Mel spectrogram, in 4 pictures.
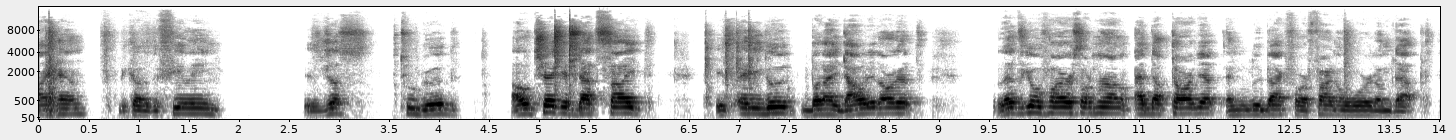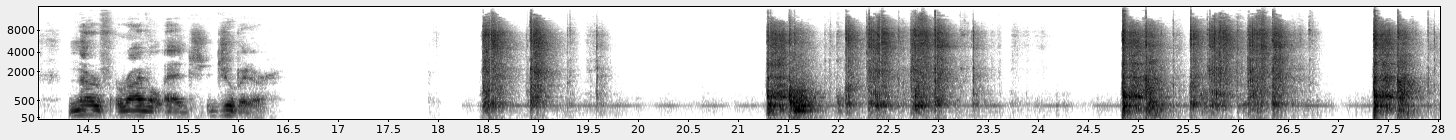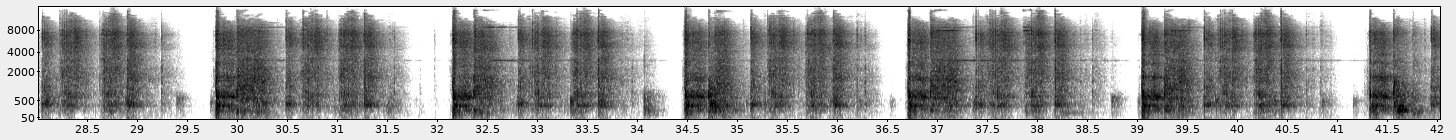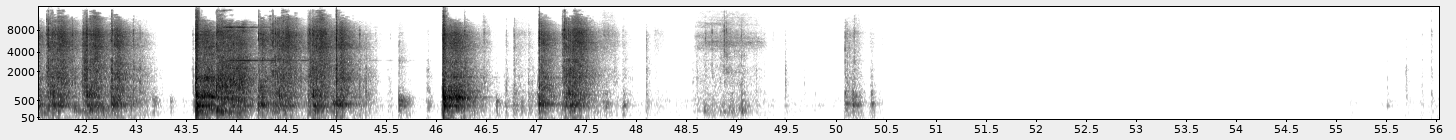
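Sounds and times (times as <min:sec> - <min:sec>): toy blaster clacking and firing: 0:25.0 - 0:26.6, 0:27.6 - 0:45.4, 0:47.0 - 0:47.7.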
